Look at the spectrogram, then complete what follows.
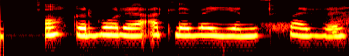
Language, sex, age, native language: Icelandic, female, 9, Icelandic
